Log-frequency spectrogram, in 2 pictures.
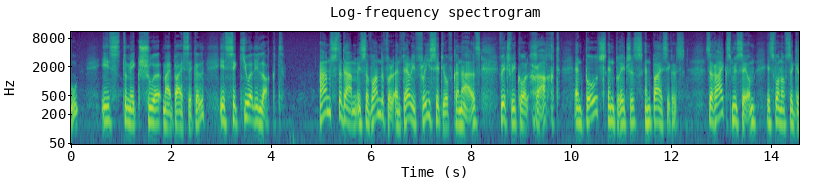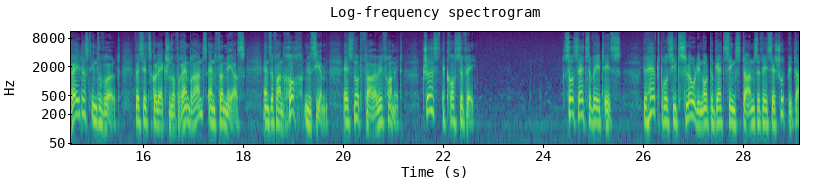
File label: Dutch, Accent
